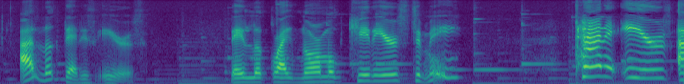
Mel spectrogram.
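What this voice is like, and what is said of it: Usual voice. Nothing is said of it.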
